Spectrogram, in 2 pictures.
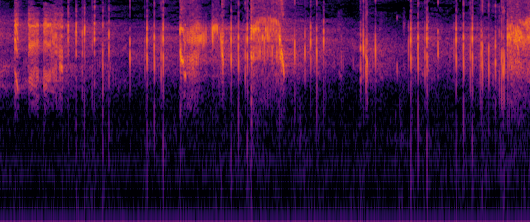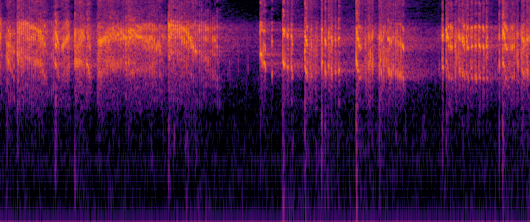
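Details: Edible-nest swiftlet lure call, a stereo mix with supporting sounds, used to attract swiftlets: rapid ticking clicks interspersed with high buzzy twittering phrases that swell and pause briefly.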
